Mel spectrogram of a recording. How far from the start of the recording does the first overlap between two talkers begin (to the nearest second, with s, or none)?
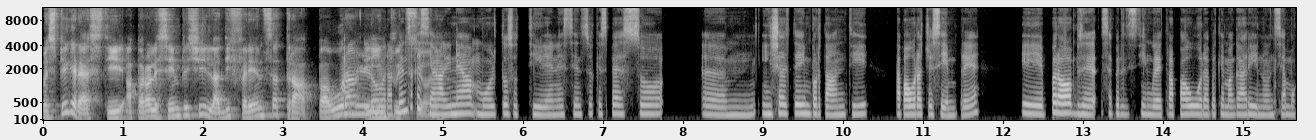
4 s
